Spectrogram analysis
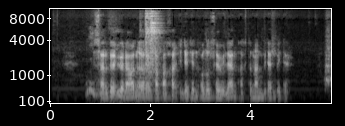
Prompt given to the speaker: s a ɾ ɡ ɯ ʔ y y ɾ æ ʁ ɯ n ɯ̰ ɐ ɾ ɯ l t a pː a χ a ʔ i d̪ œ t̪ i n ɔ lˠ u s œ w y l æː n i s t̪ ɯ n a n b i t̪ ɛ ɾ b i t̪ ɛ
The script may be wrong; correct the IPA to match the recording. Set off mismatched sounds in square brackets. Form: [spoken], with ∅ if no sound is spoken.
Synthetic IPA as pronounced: s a ɾ ɡ ɯ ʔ y [œ] ɾ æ ʁ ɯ n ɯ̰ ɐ ɾ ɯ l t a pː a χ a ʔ i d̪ [ɛ] t̪ i n ɔ lˠ u s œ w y l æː n [a] s t̪ ɯ n a n b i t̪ ɛ ɾ b i t̪ ɛ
